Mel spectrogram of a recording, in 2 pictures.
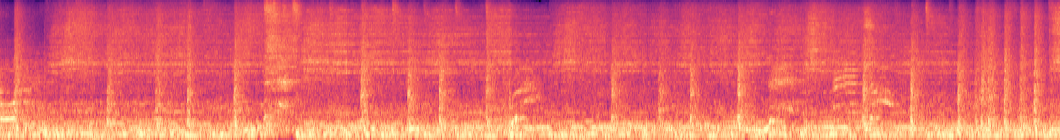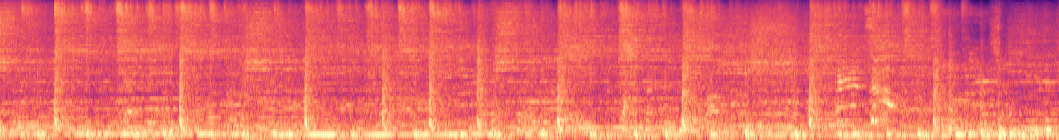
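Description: A live rock band playing loud, with a pounding drum kit, bass guitar and electric guitars, recorded from the crowd.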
